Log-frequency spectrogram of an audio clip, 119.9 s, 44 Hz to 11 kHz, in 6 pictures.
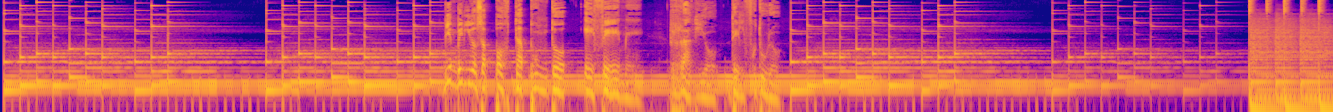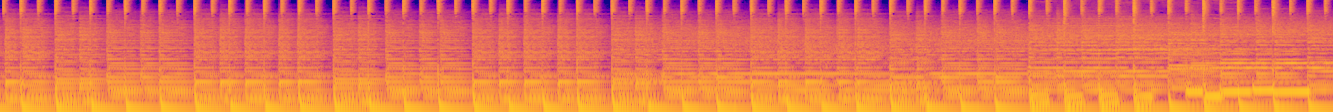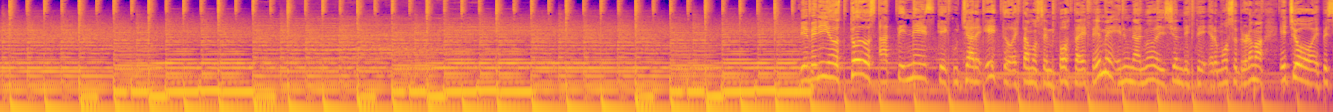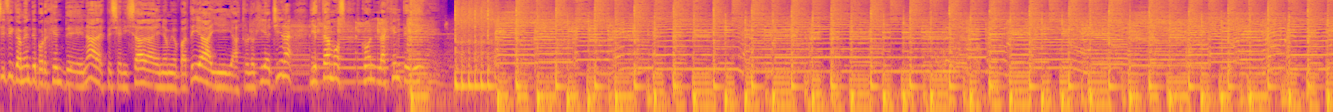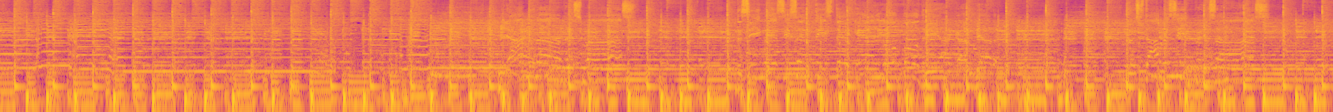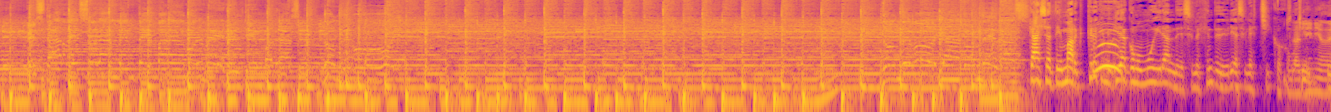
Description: recibe en el estudio a los jovencísimos y geniales Callate Mark, la nueva ola del new wave. Empezaron a los 13 y hoy nos cuentan cómo es tener una banda a los 20, qué escuchan, cómo fueron mutando sus gustos y mucho más.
